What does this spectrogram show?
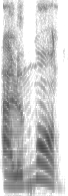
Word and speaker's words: allemande: Ici, il y a un E, mais parce que j'ai prononcé allemande. Allemande. Je prononce le D. Si je prononce le D, ça veut dire qu'il y a un E après et que c'est féminin.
